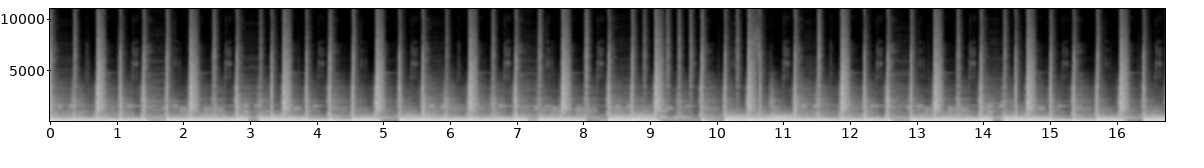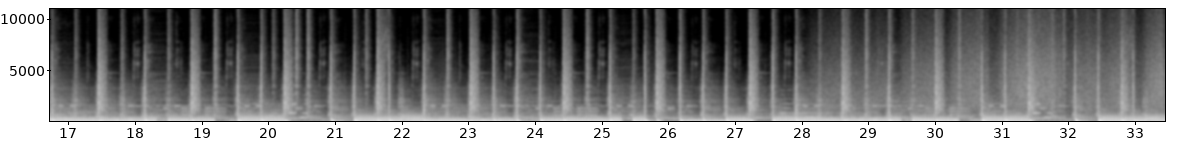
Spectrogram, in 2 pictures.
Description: Chill
D Minor
Lofi Air
Synthy Jaco
Emo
